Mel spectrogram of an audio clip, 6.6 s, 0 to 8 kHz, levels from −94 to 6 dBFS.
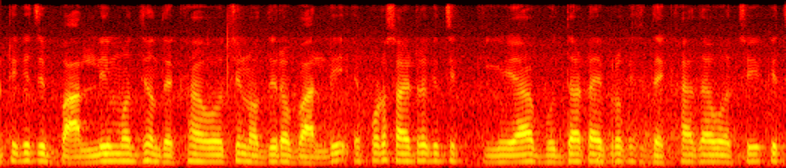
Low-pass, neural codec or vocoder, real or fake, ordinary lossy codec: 7.2 kHz; none; real; none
